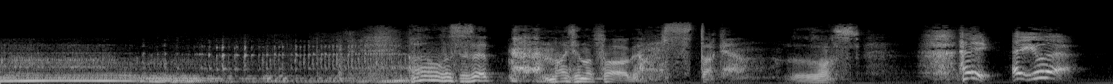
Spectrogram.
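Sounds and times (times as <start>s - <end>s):
car engine drone while crawling slowly through thick fog at night: 0.0s - 4.4s
speech: 4.1s - 8.7s, 9.3s - 10.8s.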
